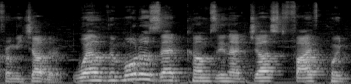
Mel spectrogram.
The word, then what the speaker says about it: Moto Z: or Lenovo X Series is now the Moto Z series and before you say it's pronounced Z it's not and you're wrong Mot aola announced both the Moto Zed and the Moto Zed force and they're the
